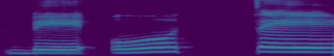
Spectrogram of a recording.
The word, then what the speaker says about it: bought: Jadi kita bacanya cuma BOT. Banyak huruf mubazir ya nggak kepake. Ini L-nya silent juga.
